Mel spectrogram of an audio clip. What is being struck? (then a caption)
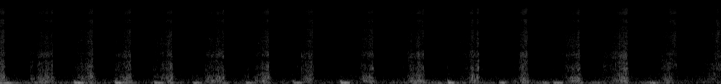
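Upholstery foam block rubbed with a bristle brush. The bristles of a bottle brush are rubbed back and forth across a solid 3-inch white upholstery foam block. The result is a steady run of quick, rhythmic brushing strokes: each one is a bright, airy scratch over a soft, low thump, with brief quiet gaps between strokes.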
